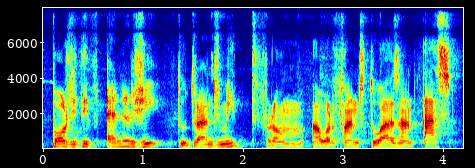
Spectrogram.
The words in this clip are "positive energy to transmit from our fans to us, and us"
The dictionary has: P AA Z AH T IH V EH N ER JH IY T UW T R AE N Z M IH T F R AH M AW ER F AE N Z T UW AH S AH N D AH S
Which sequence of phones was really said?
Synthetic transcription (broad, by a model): P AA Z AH T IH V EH N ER ZH IY T UW T R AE N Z M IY T F R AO M AW ER F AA N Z T UW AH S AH N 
